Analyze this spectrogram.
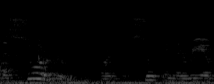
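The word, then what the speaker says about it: surdo: yes so we're approximating this instrument called the surbhu or suit in the Rio pronunciation s-u-r-d-o which in Portuguese means uh as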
